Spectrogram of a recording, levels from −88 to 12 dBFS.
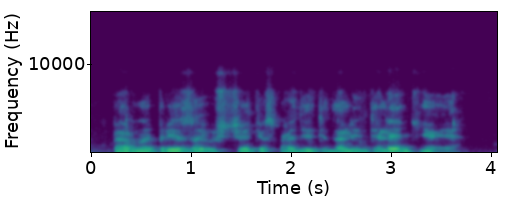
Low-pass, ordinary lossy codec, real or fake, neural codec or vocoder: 7.2 kHz; Opus, 24 kbps; real; none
